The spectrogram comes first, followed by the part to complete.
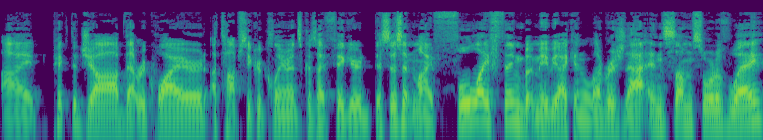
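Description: Against a quiet background with a dry, close sound and no echo, a man with an American accent talks at a fairly quick pace and medium pitch, with lively intonation, an energetic tone and hardly any pauses. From Pennsylvania. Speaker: former military contractor turned digital nomad. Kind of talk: casual interview.

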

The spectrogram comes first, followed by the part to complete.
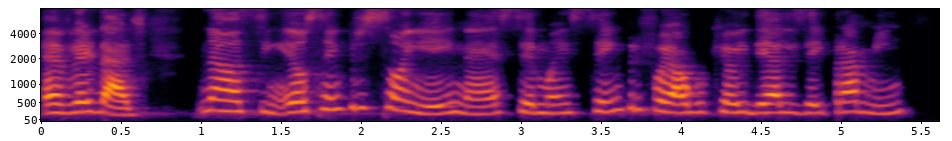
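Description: A woman with a high-pitched voice talks at a middling speed, her pitch rising and falling normally. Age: 20s. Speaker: working mother in tech. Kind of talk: podcast interview.

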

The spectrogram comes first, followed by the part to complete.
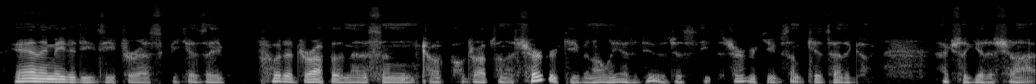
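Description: This man has a fairly low pitch and a somewhat breathy voice. He talks at a fairly quick pace with ordinary pitch variation and big swings in loudness. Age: 60s. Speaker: podcast host. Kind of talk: solo podcast monologue. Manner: halting, many fillers.

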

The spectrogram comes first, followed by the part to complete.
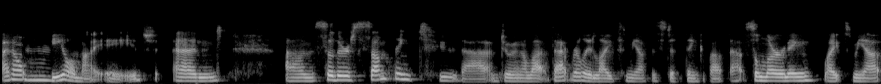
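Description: Vocal fry runs through this woman's voice. She speaks at a moderate pace with lively intonation. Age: 50s. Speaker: mother of two adult daughters. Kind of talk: casual interview conversation.

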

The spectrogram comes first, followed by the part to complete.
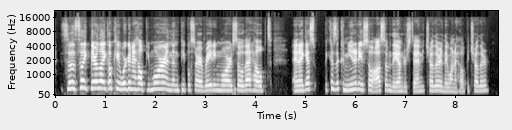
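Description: A woman with a Spanish accent at a high pitch, bright and sharp in tone, very fast in pace with ordinary pitch variation, on a very clean recording with a silent background. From Costa Rica. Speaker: Twitch streamer and drummer. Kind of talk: casual interview. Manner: halting, many fillers.

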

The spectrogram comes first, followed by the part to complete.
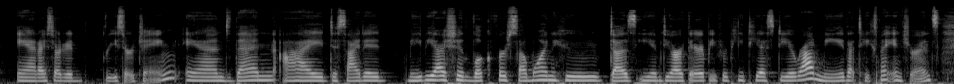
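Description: A woman's unremarkable speaking voice, fairly low in pitch, at a moderate pace with fairly even intonation. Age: 20s. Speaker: podcast host and neuroscientist. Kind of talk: personal storytelling monologue.

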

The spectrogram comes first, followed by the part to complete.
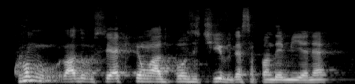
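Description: A man speaks at a moderate pace with ordinary pitch variation in a normal speaking voice. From Minas Gerais, Brazil. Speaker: football coach, panelist. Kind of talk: casual football discussion podcast.

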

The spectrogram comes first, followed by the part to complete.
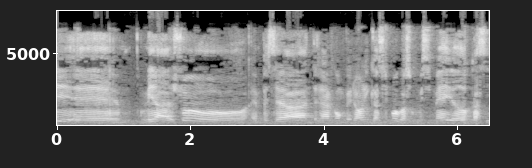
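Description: Noticeable background noise sits under a man's voice at medium pitch. He talks at a very slow pace with fairly even intonation. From Argentina. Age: 20s. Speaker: professional MMA fighter. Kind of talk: interview.

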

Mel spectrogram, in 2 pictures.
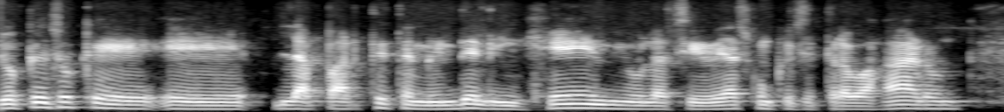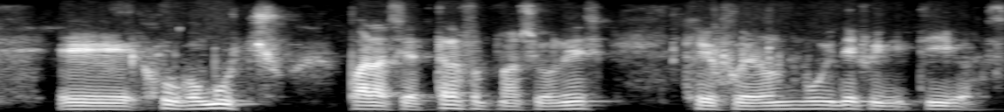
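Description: A man with an Antioquian accent, very deep and low in pitch, at a fairly slow pace. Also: fairly even intonation. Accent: Colombian paisa Spanish. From Colombia, Medellín (Antioquia). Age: 60s. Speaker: physician. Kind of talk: interview monologue.

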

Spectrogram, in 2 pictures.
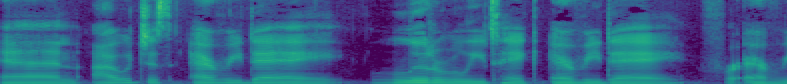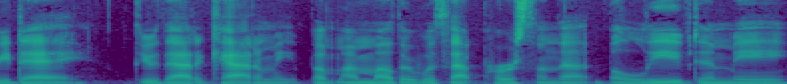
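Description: Very deep and low, this woman's voice shows ordinary pitch variation at a fairly quick pace. The recording is very clean, with a silent background. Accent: American. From California, Central Valley (Bakersfield). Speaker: retired police executive and professor. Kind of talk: interview conversation.

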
